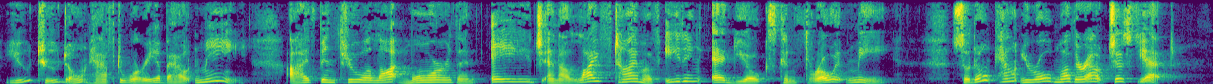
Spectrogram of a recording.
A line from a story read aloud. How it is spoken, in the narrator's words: Miss Ellie pressed in the sweetest mom tone she could muster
